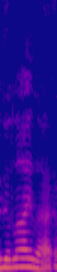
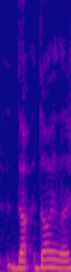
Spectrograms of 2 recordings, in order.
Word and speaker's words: Dahlia: I always mispronounce that and say Delilah. Oh my god. Okay, her Black Dahlia, Dahlia, she got it from because of the movie The Blue Dahlia.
